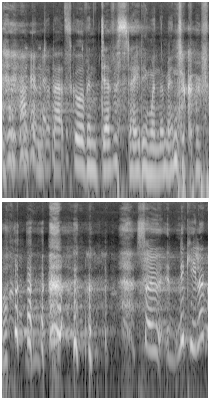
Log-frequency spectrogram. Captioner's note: laughs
